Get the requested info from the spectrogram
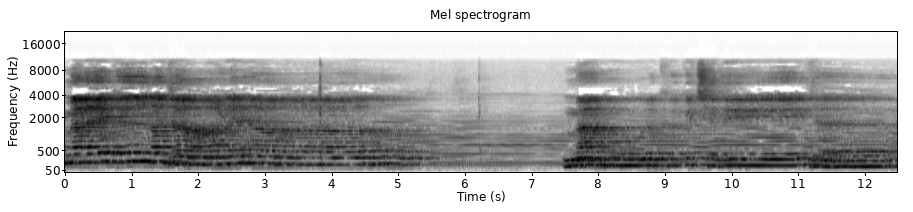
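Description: Shabad kirtan: Sikh devotional singing with instrumental accompaniment, in two long sustained phrases, the second entering sharply about seven and a half seconds in.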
